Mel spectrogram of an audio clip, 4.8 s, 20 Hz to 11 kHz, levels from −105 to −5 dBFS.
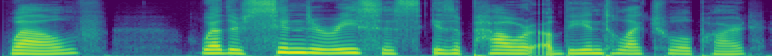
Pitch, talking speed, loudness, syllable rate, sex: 200 Hz, 125 wpm, -19 LUFS, 5.3 syllables/s, female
